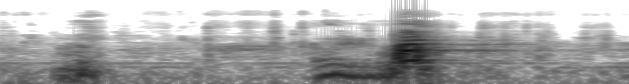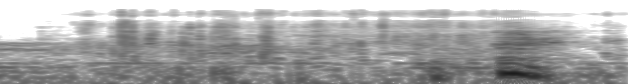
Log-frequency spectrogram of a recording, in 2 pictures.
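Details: Toy Poodle puppy giving three short, gruff barks, spaced a few seconds apart with the middle one loudest, in an otherwise quiet room.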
